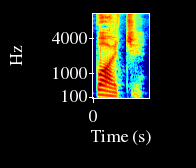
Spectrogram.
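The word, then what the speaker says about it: budge: خوردن تکان جزئی خوردن بچه‌ها حواستون باشه دیش سایلنت دی رو تلفظ نکنید باج خب حالا چجوری میگیم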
